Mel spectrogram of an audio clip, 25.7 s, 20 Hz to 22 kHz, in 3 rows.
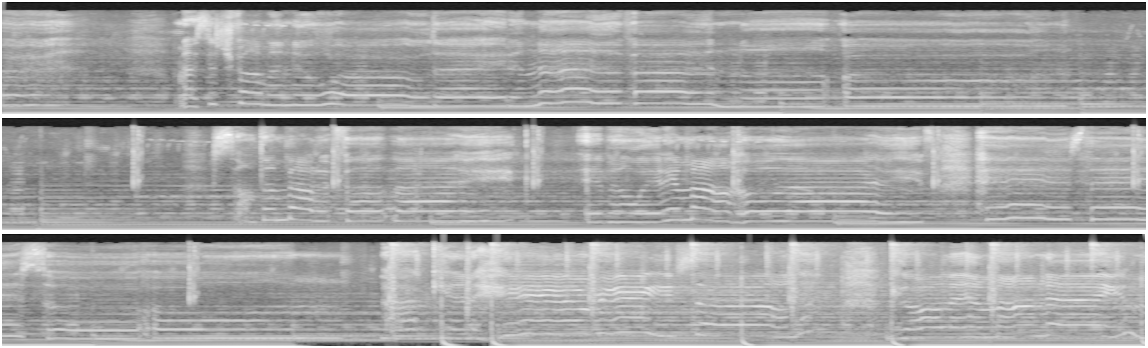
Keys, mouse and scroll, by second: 0.3-1.8 drag, 1.8 alt+scroll down 1, 2.1-5.2 drag, 5.2-5.5 alt+scroll up 1, 5.7 alt+shift+click, 7.1 ctrl+shift+], 7.6 alt+scroll down 1, 7.9-10.2 drag, 10.2 alt+scroll down 1, 10.6 ctrl+shift+], 11.1 click, 11.5 alt+scroll down 1, 12.2 alt+scroll up 1, 13.3 alt+scroll down 1, 14.0-14.5 alt+scroll up 1, 14.5 alt+scroll down 1, 15.0-15.4 alt+scroll up 1, 16.0-16.4 alt+scroll down 1, 16.8 click, 18.2 alt+scroll up 1, 20.2 click, 23.3-23.9 alt+scroll up 1, 24.2 click, 24.4 alt+scroll down 1, 24.5 alt+scroll up 1, 24.7 click.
